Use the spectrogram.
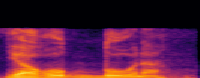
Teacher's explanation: فعندما ننطق يغضون يغض، ننطق الضاد الساكنة التي تخرج من حافتي اللسان مع ما يليها من الأضراس العليا، يغضون عند الضاد الساكنة معها استطالة، يغضون أصواتهم، ثم ننطق بضاد مضمومة متحركة.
